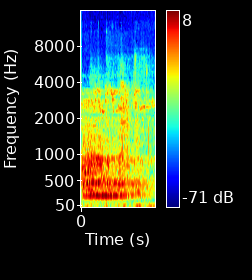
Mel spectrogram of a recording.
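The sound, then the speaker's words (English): A lioness roars, one long, low, rumbling call that holds steady for over a second before easing off slightly, with no voices present. “The lion's wife. She come closer.”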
